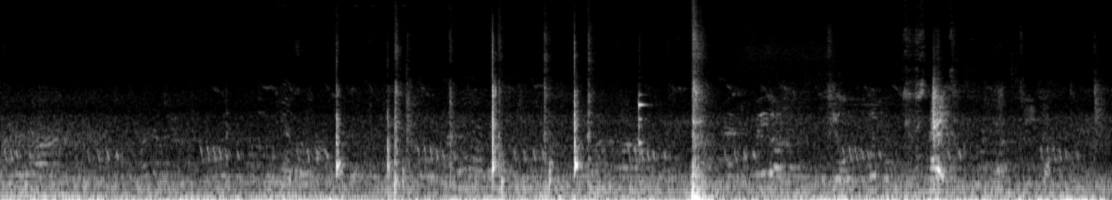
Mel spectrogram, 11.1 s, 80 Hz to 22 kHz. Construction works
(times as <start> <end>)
2.3 8.1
